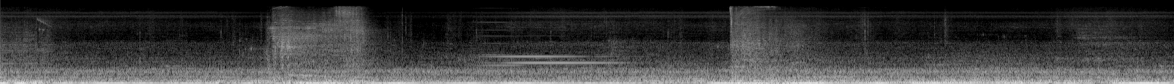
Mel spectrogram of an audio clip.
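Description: A laser beam hums steadily.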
